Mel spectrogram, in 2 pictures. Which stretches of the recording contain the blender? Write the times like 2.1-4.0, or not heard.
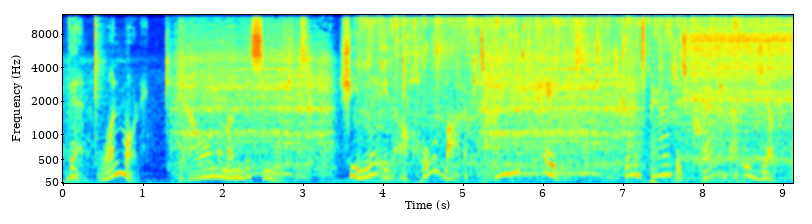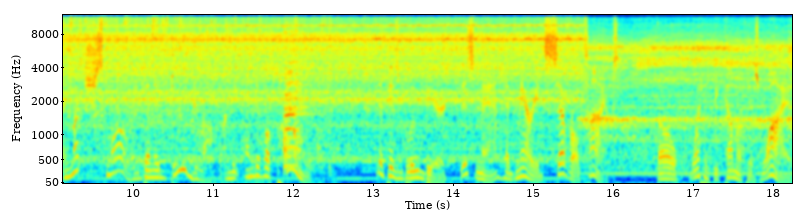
0.0-18.2.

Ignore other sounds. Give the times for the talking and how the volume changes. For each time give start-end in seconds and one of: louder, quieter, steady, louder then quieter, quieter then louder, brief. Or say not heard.
0.0-12.3 steady
13.0-18.2 steady.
